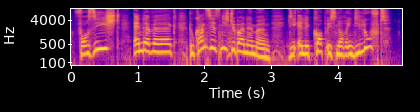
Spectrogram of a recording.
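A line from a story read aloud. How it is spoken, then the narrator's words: Called out. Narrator (German): ruft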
